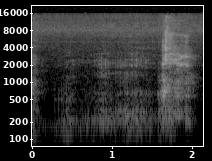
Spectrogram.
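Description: A pet named Pixie coughs: a low, rasping, throaty rumble that ends in one sharper, harsher hacking burst. No one speaks.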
